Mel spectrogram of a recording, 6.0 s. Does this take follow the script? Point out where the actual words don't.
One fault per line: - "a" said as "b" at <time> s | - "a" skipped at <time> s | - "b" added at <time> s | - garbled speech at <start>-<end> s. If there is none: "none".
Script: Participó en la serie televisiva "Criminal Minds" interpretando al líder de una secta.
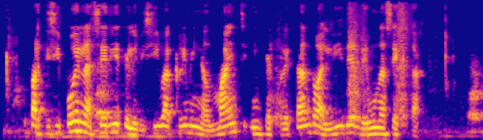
none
